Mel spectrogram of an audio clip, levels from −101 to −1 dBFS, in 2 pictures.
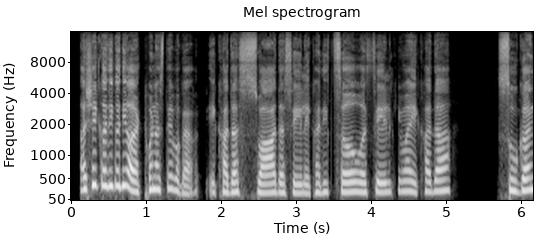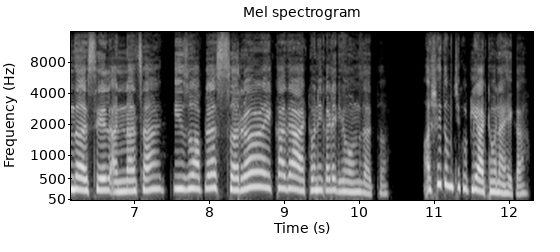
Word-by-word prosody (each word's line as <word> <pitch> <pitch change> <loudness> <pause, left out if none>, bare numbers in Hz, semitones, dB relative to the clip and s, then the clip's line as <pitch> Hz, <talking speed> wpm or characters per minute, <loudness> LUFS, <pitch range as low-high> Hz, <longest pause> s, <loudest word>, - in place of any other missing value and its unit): अशी 270 +8 +5
कधी-कधी 340 0 +4
आठवण 245 +4 +4
असते 265 +2 -1
बघा, 190 -9 -2 0.3
एखादा 200 +1 0
स्वाद 195 0 +1
असेल, 185 0 -2
एखादी 190 +3 -3 0.2
चव 210 0 +2
असेल 200 0 -2
किंवा 225 0 -2
एखादा 220 +3 -1 0.8
सुगंध 245 +2 +4
असेल 250 0 +2
अन्नाचा, 225 +3 -1
की 275 +2 -3
जो 280 +2 0
आपल्याला 280 +2 0
सरळ 280 +6 0
एखाद्या 285 -1 -2
आठवणीकडे 245 +1 -2
घेऊन 215 -2 -3
जातं. 170 -3 -11 0.5
अशी 380 - -2
तुमची 325 -4 -1
कुठली 265 -1 -3
आठवण 220 -2 +1
आहे 185 -3 -3
का? 165 0 -9
230 Hz, 145 wpm, -19 LUFS, 205-265 Hz, 0.8 s, अशी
